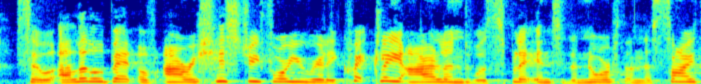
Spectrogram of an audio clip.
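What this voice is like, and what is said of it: Northern Irish accent. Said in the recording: “I grew up in Northern Ireland, if you hadn't already guessed by my accent”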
